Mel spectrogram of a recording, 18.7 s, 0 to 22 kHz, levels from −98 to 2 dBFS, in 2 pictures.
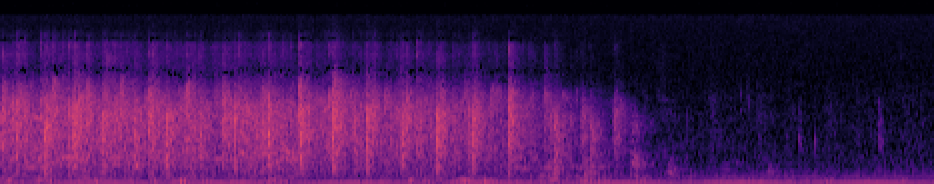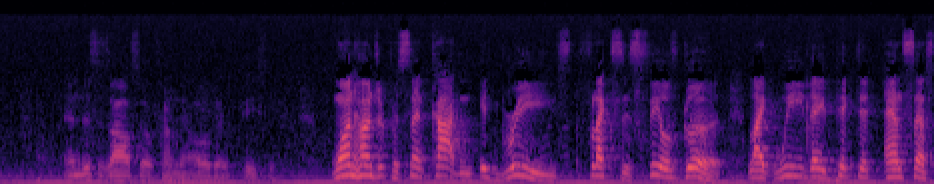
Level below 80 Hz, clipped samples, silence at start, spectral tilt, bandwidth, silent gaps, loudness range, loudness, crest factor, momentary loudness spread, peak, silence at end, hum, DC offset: -60 dBFS; under 0.1%; 0 s; -4 dB/octave; over 20 kHz; none; 19 LU; -41 LUFS; 24 dB; 23 LU; -20 dBFS; 0 s; none; under 0.1%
